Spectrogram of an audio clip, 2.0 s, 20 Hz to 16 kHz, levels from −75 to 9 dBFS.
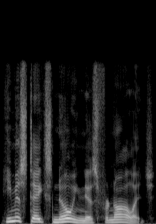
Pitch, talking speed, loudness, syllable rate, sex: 180 Hz, 155 wpm, -16 LUFS, 6.0 syllables/s, female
